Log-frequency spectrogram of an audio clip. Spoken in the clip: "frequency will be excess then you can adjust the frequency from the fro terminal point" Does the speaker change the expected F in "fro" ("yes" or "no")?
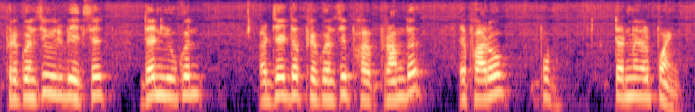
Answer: yes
